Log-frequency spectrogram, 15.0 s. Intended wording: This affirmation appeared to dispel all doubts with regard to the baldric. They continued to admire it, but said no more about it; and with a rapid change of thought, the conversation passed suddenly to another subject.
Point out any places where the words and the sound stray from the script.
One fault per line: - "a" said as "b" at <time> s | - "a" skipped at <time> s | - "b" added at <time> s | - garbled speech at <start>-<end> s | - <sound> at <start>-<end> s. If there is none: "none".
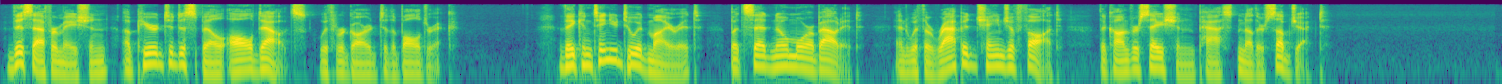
- "suddenly to" skipped at 12.4 s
